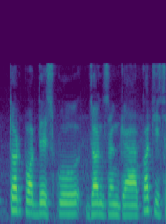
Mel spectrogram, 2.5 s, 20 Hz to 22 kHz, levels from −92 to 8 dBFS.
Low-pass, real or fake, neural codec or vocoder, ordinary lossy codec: none; fake; codec, 16 kHz, 8 kbps, FunCodec, trained on LibriTTS, 25 frames a second; none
